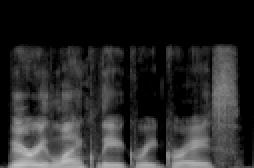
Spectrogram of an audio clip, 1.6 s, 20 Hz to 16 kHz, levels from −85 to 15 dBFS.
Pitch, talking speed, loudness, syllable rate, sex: 160 Hz, 150 wpm, -18 LUFS, 6.2 syllables/s, female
